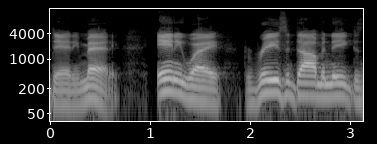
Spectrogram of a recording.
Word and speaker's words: Dominique: you may notice that I always call Dominique Dominique I always say all three syllables he does not like to be called Dom and there's only one neek and he used to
